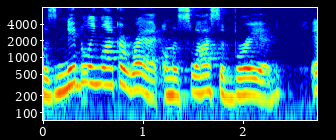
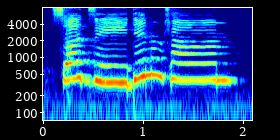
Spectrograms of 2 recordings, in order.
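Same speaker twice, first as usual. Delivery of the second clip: higher sing-song call to dinner; mother calling; 9 semitones higher, slower than usual. Acted. Mother calling her son to dinner, sing-song. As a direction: call him to the table in a lilting tune. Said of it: "My mother's voice".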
